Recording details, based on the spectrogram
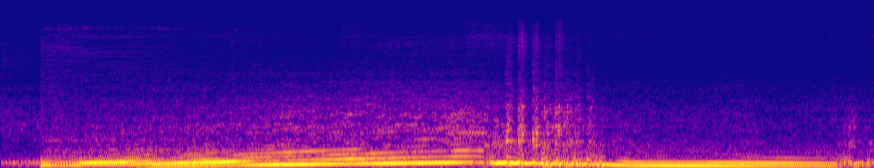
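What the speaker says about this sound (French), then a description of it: "Je vais éviter d'accélérer à côté de lui" An Opel Corsa D OPC with a full tube exhaust roars loud and close as it accelerates through rising gears, with a brief crackle at the shift and then a sustained deep engine drone.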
